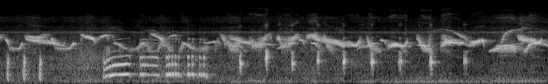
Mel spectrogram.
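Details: Caged Chinese hwamei from Vietnam singing in the "ngũ trường" style, a bird kept for fighting with spread tail and wing display: rapid, varied, loud whistled phrases sliding up and down, with a brief run of lower, harmonic notes near the start.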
